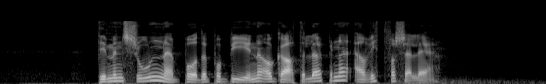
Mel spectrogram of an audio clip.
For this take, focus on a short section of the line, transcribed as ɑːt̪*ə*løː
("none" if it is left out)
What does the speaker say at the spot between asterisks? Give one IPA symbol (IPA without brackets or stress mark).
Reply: ə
